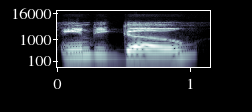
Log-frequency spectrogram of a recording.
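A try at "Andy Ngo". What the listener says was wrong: The G is silent. The G is silent.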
